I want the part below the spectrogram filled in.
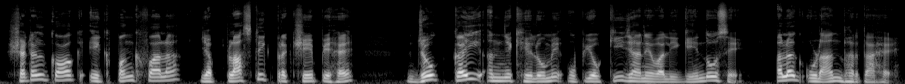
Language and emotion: Hindi, neutral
